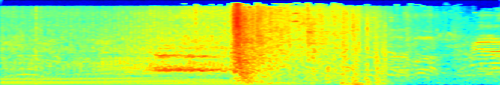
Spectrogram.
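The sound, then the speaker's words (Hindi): A steady motorbike engine drone gives way to a sudden loud crash as the motorbike, a father carrying his daughter on the back, hits a cycle rickshaw on the road, followed by clattering debris and a second thud before things settle. “अचानक बाइक एक cycle rickshaw वाले से जा पड़ी”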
